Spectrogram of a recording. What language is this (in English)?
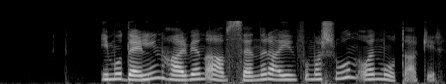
Norwegian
